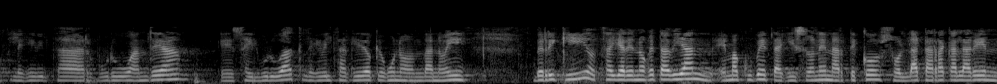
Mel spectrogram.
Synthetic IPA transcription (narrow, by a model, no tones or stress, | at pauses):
le̞ɣ̞eβ̞ilt͡saɾβuɾuand̪e̞a | sajlβuɾuakle̞ɣ̞eβilt͡saɾɣiðeokeɣ̞unond̪ano̞i | be̞rikio̞t͡saʎaɾe̞no̞ɣ̞e̞jt̪aβ̞iane̞makume̞t̪aɣiso̞ne̞naɾt̪e̞ko̞so̞ld̪at̪arakalaɾe̞n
